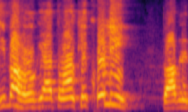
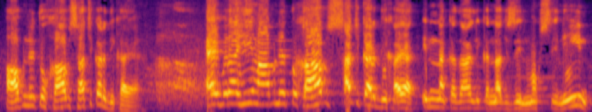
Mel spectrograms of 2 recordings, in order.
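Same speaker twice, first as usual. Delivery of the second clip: ordinary talk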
